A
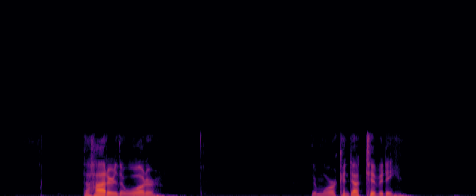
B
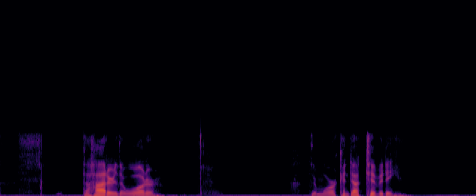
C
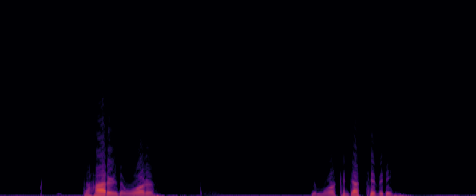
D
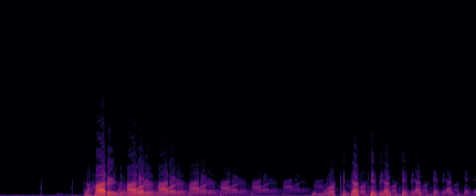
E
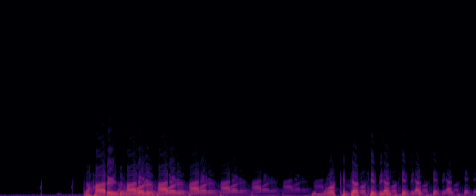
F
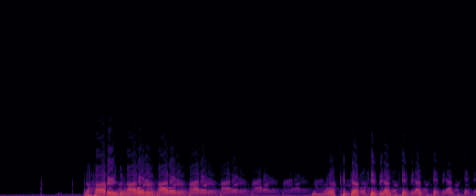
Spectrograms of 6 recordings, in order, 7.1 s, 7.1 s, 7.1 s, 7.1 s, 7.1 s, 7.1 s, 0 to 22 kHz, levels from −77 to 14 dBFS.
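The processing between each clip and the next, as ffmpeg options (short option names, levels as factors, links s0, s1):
-af "acompressor=mode=upward:threshold=0.0224:ratio=2.5,volume=0.631"
-af "lowpass=1500,adynamicsmooth=sensitivity=6.5:basefreq=730,adynamicequalizer=threshold=0.00891:dfrequency=900:dqfactor=0.81:tfrequency=900:tqfactor=0.81:attack=5:release=100:ratio=0.375:range=2:mode=boostabove:tftype=bell,volume=0.596"
-filter_complex "[0:a]asplit=9[s0][s1][s2][s3][s4][s5][s6][s7][s8];[s1]adelay=468,afreqshift=63,volume=0.501[s9];[s2]adelay=936,afreqshift=126,volume=0.302[s10];[s3]adelay=1404,afreqshift=189,volume=0.18[s11];[s4]adelay=1872,afreqshift=252,volume=0.108[s12];[s5]adelay=2340,afreqshift=315,volume=0.0653[s13];[s6]adelay=2808,afreqshift=378,volume=0.0389[s14];[s7]adelay=3276,afreqshift=441,volume=0.0234[s15];[s8]adelay=3744,afreqshift=504,volume=0.014[s16];[s0][s9][s10][s11][s12][s13][s14][s15][s16]amix=inputs=9:normalize=0,volume=1.12"
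-af "alimiter=level_in=1.06:limit=0.0631:level=0:latency=1:release=130,volume=0.944,volume=1.26"
-af "asuperstop=centerf=1100:order=20:qfactor=3.7,volume=1.26"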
